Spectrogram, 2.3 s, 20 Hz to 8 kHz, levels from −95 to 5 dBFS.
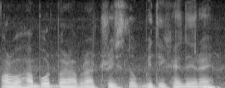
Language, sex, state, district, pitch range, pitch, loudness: Hindi, male, Arunachal Pradesh, Papum Pare, 110-120 Hz, 115 Hz, -13 LUFS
